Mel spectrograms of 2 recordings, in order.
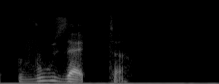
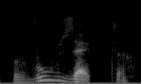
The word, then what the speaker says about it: vous êtes: So this small link between the S and the E, so you get vous êtes. Repeat. Vous êtes.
